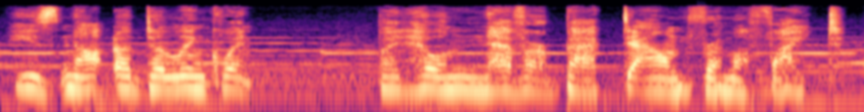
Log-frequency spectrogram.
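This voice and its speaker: An actress voicing a kindly elderly grandmother in a game, unhurried, fond and reassuring, proud of the young man she raised. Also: on the low side, fairly even intonation, soft background music, natural voice. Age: older. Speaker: village elder caring for children. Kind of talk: game cutscene voice acting.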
